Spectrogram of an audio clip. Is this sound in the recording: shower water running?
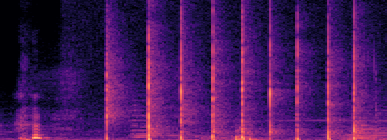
no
